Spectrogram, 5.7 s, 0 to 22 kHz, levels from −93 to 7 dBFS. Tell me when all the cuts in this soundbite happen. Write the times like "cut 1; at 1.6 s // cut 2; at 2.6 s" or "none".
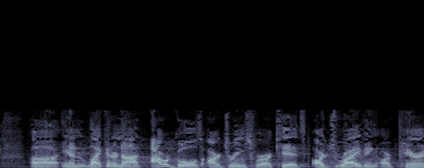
cut 1; at 4.1 s

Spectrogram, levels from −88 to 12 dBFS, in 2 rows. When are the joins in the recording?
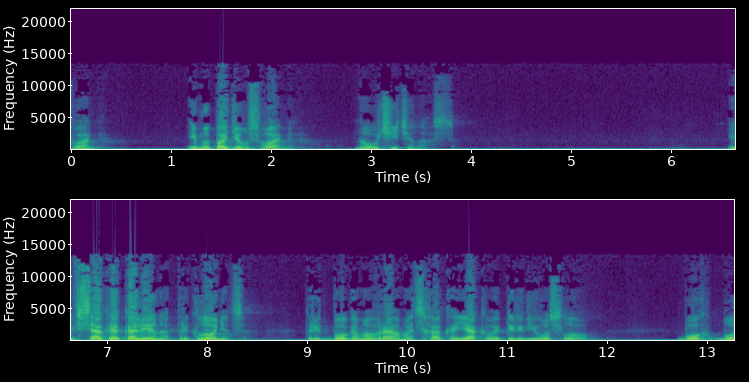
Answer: none

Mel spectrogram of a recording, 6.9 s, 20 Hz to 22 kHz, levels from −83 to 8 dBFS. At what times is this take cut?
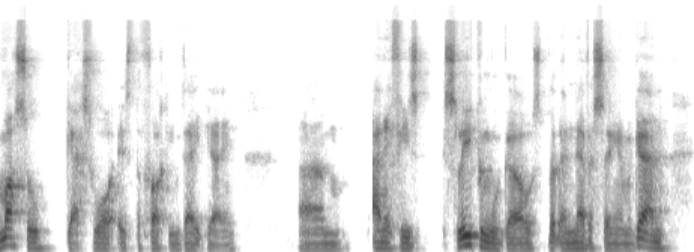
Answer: none

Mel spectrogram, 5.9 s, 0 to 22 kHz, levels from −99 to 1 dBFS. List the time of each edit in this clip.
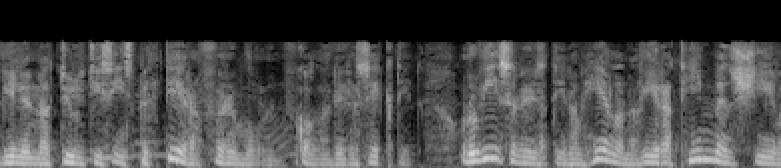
cut 1; at 2.2 s // cut 2; at 4.0 s // cut 3; at 4.8 s

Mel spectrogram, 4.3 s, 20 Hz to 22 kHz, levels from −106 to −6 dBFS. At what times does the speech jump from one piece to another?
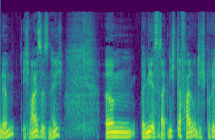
cut 1; at 2.7 s // cut 2; at 3.2 s

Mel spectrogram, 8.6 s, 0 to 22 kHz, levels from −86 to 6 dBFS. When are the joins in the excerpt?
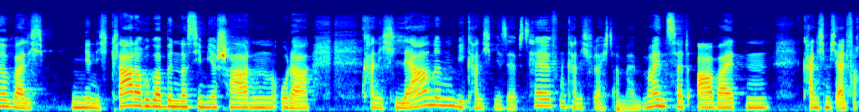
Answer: cut 1; at 3.6 s

